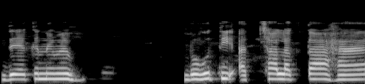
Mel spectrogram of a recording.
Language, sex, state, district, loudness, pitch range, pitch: Hindi, female, Bihar, Kishanganj, -14 LUFS, 230-255 Hz, 245 Hz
